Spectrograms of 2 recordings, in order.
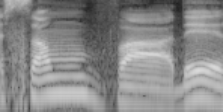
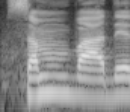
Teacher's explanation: अनुस्वार को यहां पर आधा व पढ़ा जाता है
